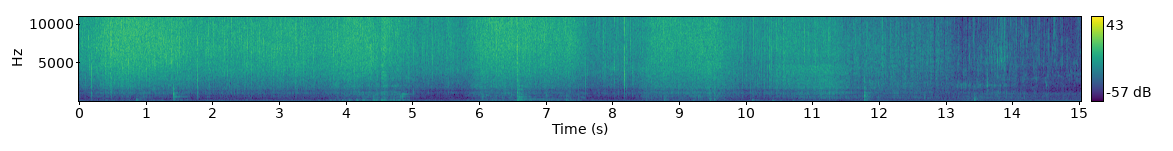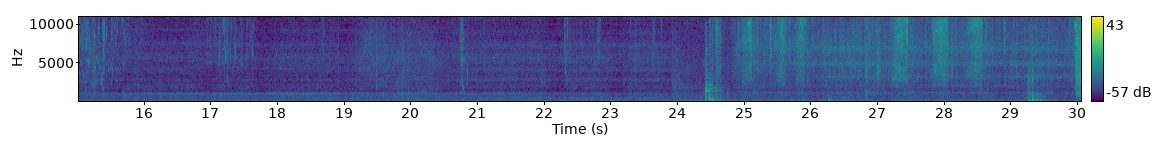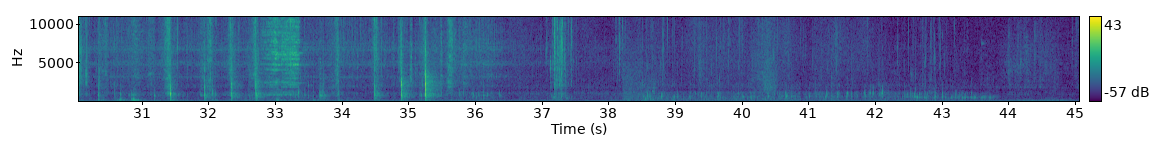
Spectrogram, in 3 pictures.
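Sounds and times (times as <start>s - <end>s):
pots and utensils clattering: 3.9s - 5.0s
steady low hum: 11.4s - 31.9s.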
